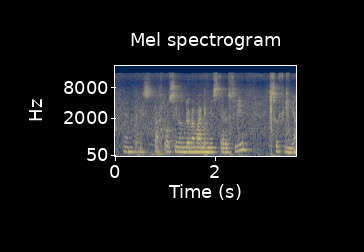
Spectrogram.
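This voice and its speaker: A soft-spoken woman at a medium pitch is heard with noticeable background noise and audible room echo. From Philippines. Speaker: family vlogger. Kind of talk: casual vlog talk.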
